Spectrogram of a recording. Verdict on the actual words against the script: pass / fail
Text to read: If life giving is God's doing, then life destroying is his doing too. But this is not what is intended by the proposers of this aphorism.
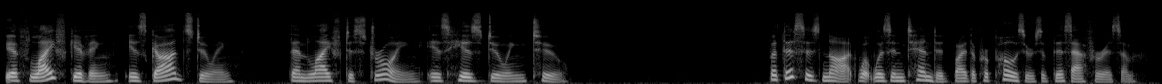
fail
